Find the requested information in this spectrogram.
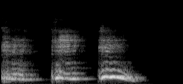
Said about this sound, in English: oh my gosh, I'm so sorry. I'm going to cough.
